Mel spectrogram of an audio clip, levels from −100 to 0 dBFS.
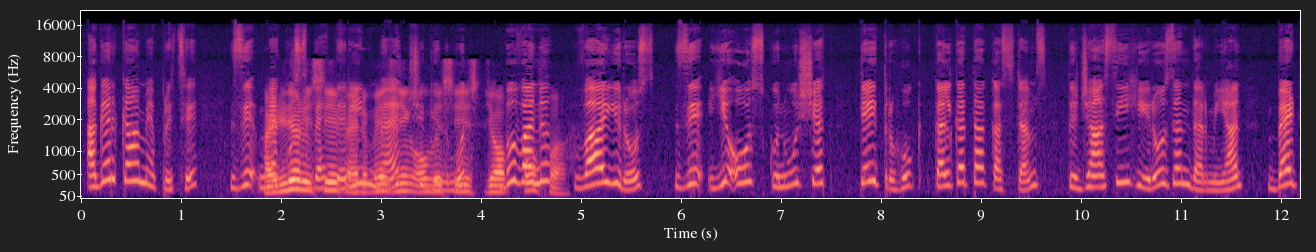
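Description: No technical faults can be heard in this recording.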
